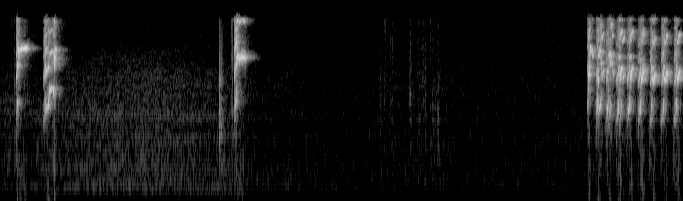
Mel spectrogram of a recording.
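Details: Sharp chirps from a cage of three Rosy-faced lovebirds: a quick pair, a lone chirp, then a long rapid chattering series of harsh notes.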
